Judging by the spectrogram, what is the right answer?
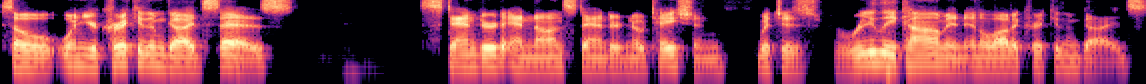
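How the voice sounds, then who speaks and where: This man has an unremarkable speaking voice at a medium pitch and a moderate pace. The recording is very clean, with a silent background. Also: ordinary pitch variation. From Prince Edward Island, Canada. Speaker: music teacher and author. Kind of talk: casual interview chat.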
